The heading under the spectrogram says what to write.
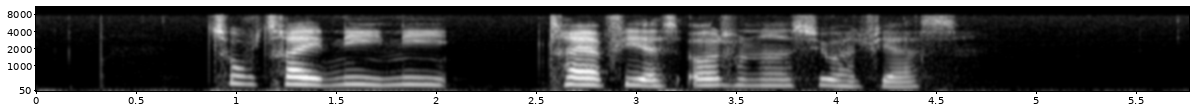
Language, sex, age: Danish, female, 20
